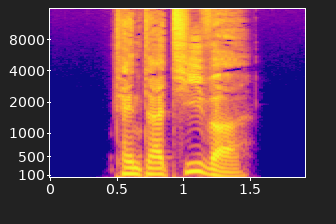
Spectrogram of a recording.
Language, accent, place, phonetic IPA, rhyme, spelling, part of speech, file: German, Germany, Berlin, [ˌtɛntaˈtiːvɐ], -iːvɐ, tentativer, adjective, De-tentativer.ogg
- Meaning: inflection of tentativ: 1. strong/mixed nominative masculine singular 2. strong genitive/dative feminine singular 3. strong genitive plural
